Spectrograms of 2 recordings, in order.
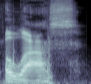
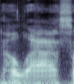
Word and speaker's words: Helas: Yeah, people pronounce it halas or helas or whatever, but it's alas.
